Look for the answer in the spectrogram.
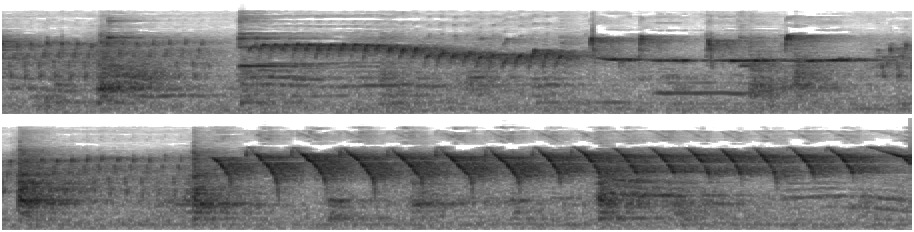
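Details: Canary singing energetically, a recording meant to prompt silent birds to sing: varied whistled phrases with steady tones and glides, then a fast, loud rolling trill of about fifteen repeated bright notes to the end.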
